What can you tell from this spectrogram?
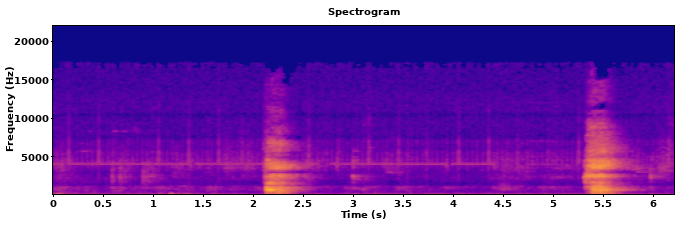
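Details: Sick dog with congestive heart failure coughing: two short, harsh cough bursts a few seconds apart.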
